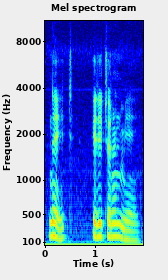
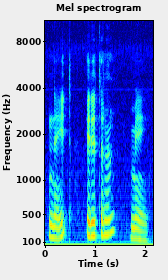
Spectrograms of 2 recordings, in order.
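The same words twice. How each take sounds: No difference in how they are said.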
